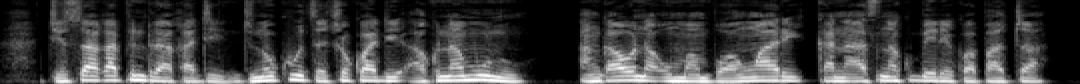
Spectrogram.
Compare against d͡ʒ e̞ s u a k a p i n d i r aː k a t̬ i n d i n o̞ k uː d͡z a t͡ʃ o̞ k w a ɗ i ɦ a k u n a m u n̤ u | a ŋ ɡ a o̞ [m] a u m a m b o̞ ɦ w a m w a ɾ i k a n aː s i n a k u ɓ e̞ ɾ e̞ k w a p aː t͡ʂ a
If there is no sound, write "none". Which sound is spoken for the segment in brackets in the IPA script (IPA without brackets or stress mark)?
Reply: n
